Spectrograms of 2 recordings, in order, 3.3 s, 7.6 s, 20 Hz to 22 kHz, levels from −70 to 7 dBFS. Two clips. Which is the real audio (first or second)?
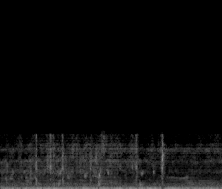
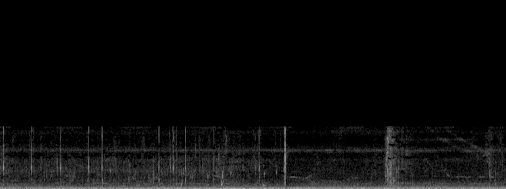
second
